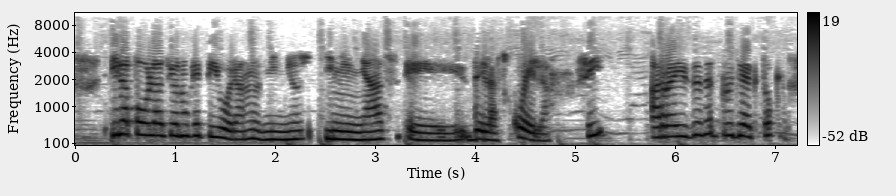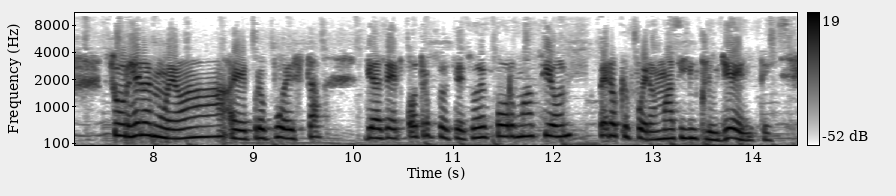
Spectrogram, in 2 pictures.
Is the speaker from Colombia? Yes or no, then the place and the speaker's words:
yes; Armenia, Quindío, Colombia; yo soy de acá de Armenia, Quindío, soy licenciada en Biología y Educación Ambiental de la Universidad del Quindío. Luego me fui a Medellín, a la Universidad Nacional, a hacer una maestría en Bosques y Conservación Ambiental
